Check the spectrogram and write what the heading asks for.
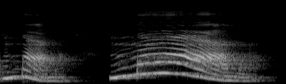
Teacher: наголос падає на перший звук а тому що ми цей звук найбільше виділяємо голосом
